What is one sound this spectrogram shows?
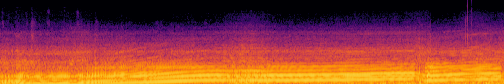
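A motorcycle engine revs up, rising in pitch, then holds a steady drone.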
